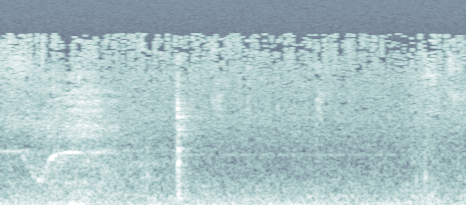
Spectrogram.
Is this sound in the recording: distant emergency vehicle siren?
yes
